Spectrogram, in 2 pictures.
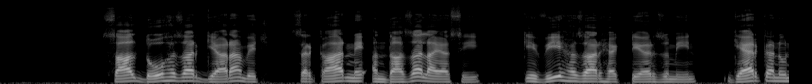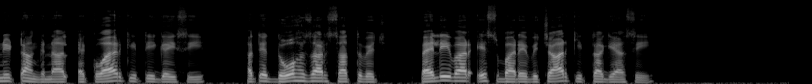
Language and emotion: Punjabi, neutral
